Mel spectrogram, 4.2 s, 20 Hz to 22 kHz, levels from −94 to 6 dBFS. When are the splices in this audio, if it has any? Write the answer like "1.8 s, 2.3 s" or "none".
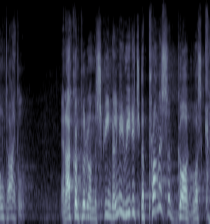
2.8 s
